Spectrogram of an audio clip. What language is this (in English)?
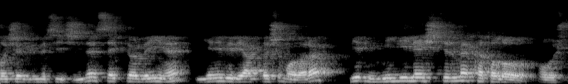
Turkish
